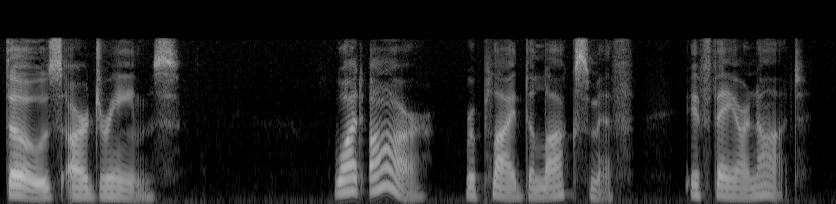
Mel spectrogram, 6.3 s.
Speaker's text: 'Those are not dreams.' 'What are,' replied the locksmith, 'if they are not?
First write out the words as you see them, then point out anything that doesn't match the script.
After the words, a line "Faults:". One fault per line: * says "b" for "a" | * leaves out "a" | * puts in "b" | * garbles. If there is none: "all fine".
'Those are dreams.' 'What are,' replied the locksmith, 'if they are not?
Faults:
* leaves out "not"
